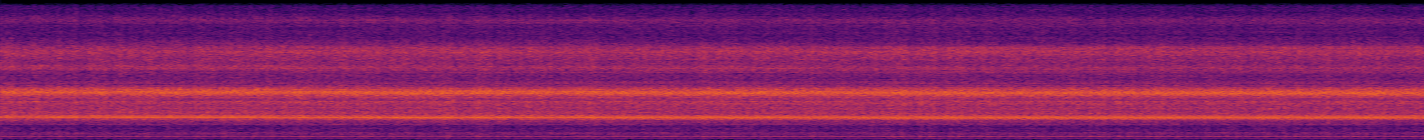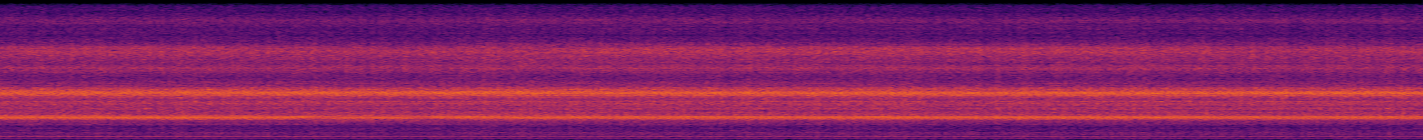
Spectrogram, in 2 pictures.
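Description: Food processor motor running steadily with a high whine, blending garlic as oil and lemon juice are streamed in to emulsify it into a thick, mayonnaise-like toum.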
